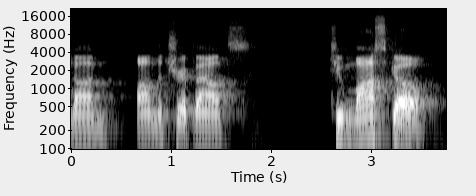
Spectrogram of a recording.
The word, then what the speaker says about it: Moscow: And I'll keep you posted on the trip out to Moscow. That is the real right way to say it.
